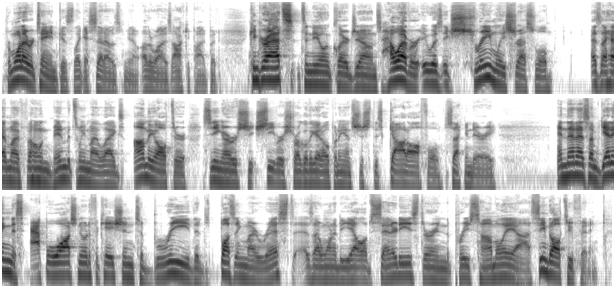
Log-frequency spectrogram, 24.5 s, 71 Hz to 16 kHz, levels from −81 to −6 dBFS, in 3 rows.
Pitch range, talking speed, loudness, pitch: 100-130 Hz, 195 wpm, -23 LUFS, 115 Hz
